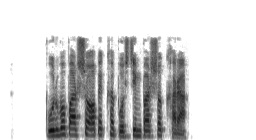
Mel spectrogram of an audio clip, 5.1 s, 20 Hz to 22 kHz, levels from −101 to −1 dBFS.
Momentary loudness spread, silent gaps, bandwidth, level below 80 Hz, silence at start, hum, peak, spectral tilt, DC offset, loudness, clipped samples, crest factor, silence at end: 6 LU; none; 7.6 kHz; -60 dBFS; 0.95 s; none; -2 dBFS; -4 dB/octave; under 0.1%; -16 LUFS; under 0.1%; 16 dB; 1.45 s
